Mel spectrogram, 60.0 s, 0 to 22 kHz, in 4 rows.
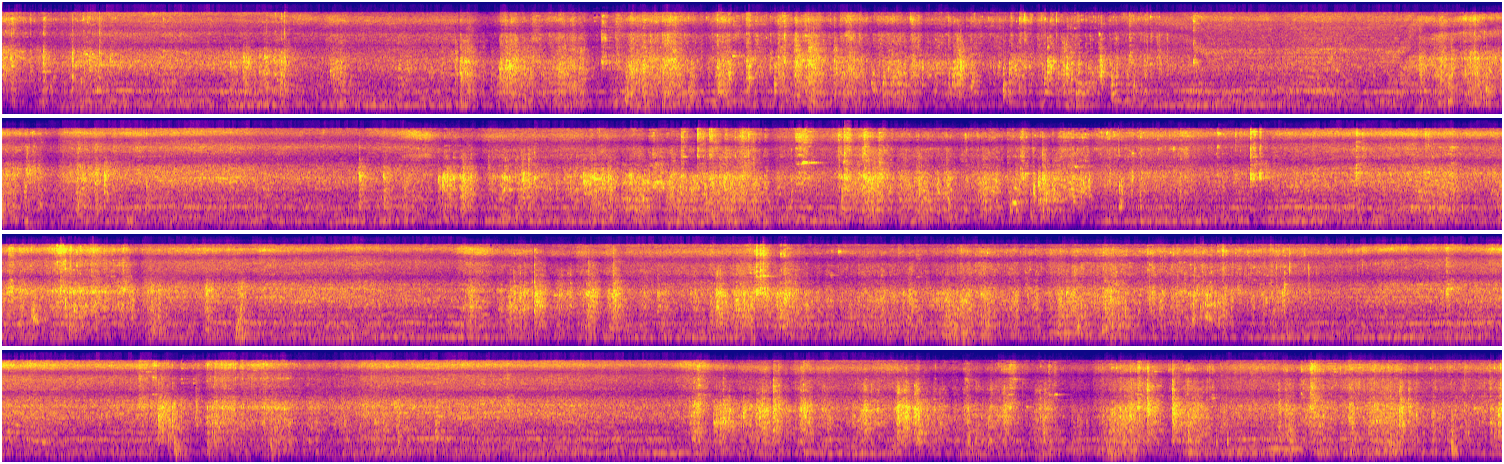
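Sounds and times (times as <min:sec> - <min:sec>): excavator engine under load: 0:00.0 - 1:00.0
rock and steel bucket clattering: 0:02.2 - 0:12.0, 0:18.5 - 0:32.8, 0:34.6 - 0:43.8, 0:51.6 - 1:00.0.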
